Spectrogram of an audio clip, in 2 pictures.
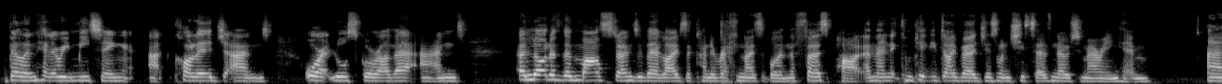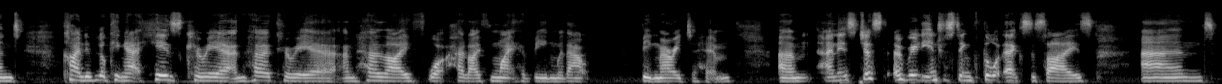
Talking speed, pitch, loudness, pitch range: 185 wpm, 165 Hz, -21 LUFS, 155-180 Hz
